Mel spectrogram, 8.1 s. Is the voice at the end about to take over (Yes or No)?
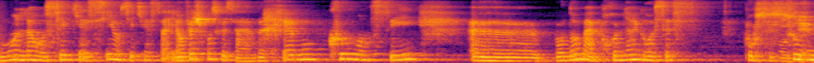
No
